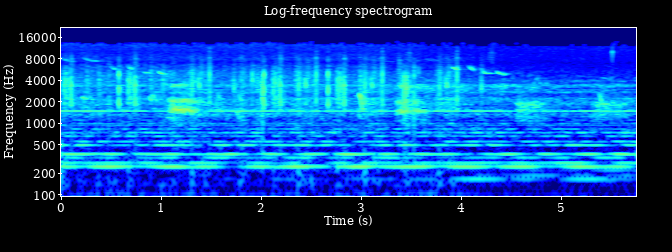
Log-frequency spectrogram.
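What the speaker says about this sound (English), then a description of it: "What a beautiful bird!" A crow cawing in the video game Paratopic, a few harsh caws at a distance over a busy, steady ambient bed with scattered clicks and footsteps, faint overall and without talk.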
